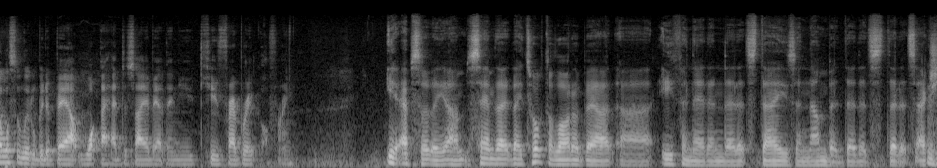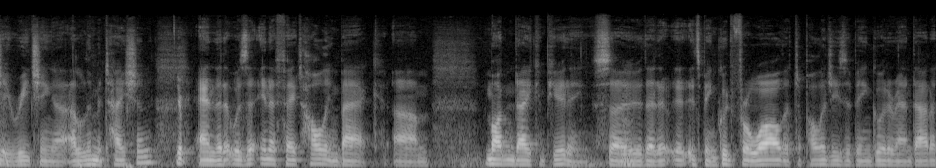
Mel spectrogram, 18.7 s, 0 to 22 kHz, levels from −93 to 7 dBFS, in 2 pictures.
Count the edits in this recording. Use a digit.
0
